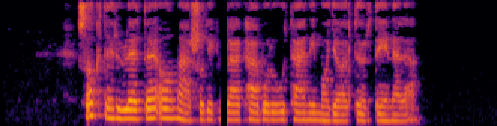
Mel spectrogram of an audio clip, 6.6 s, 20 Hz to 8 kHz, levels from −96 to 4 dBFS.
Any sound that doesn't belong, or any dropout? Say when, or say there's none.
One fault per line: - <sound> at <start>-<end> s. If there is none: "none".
- dropout at 2.9-3.0 s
